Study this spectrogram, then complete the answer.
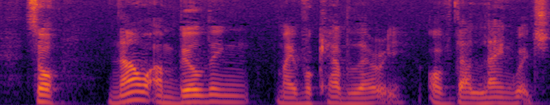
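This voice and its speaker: A man with a non-native accent speaks at a medium pitch in a dark, mellow tone. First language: not English. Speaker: social skills coach. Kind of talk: online course lecture.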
